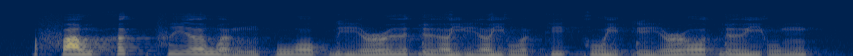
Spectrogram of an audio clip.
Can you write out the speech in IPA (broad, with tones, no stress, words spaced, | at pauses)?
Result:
fa˧˥whə˦˥k̚fi˧ə̯wə˨˩˨ŋ | wo˧ɓi˨˩ɹɨ˧˥ ɗɨ˨˩˨ə̯ji˨˩˨ə̯ju˨˩˨ə̯ki˧˥ ku˨˩jɗi˨˩˨ɹo˧ ɗɨ˧ju˧˥m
